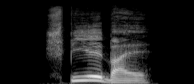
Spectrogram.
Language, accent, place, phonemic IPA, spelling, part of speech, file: German, Germany, Berlin, /ˈʃpiːlˌbal/, Spielball, noun, De-Spielball.ogg
- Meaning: 1. ball (for a game, sport) 2. pawn, tool (a person or object that is merely the object of something or someone more powerful; played around like a ball)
